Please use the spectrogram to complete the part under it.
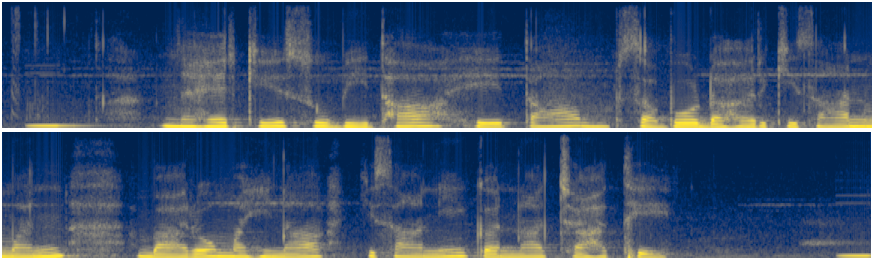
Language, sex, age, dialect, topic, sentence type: Chhattisgarhi, female, 60-100, Central, agriculture, statement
